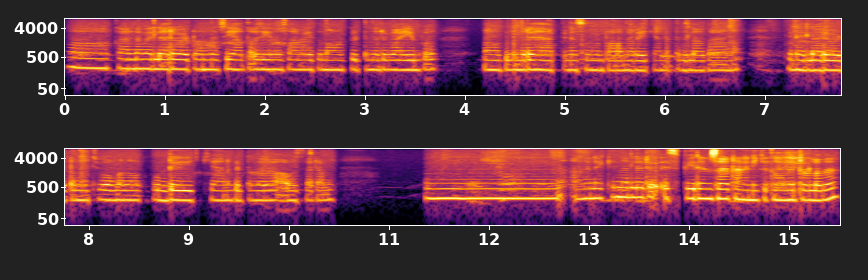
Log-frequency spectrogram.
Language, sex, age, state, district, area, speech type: Malayalam, female, 18-30, Kerala, Kottayam, rural, spontaneous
